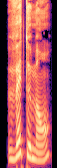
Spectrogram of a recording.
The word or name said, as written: vetement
